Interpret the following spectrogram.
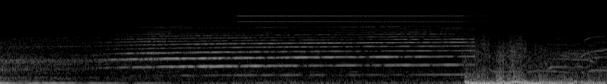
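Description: Film-trailer sound effects: a high, many-toned whine that rises slowly in pitch for a few seconds, cut off about three-quarters of the way in by a sudden loud, deep blast.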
